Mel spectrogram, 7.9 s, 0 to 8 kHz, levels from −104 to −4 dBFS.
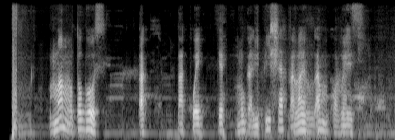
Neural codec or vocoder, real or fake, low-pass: codec, 16 kHz in and 24 kHz out, 0.6 kbps, FireRedTTS-2 codec; fake; 7.2 kHz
